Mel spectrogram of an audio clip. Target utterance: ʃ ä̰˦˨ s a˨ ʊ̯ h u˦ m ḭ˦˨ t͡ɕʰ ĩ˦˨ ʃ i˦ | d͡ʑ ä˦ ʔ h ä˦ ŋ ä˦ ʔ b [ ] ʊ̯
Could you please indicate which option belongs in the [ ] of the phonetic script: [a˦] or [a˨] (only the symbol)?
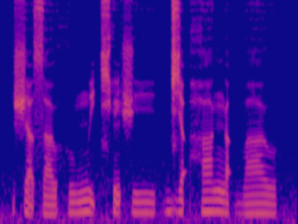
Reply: a˦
